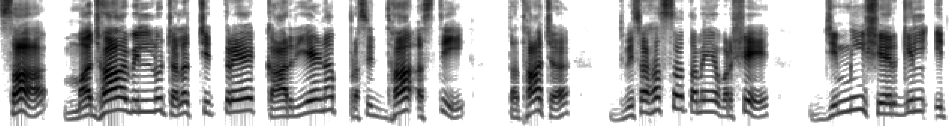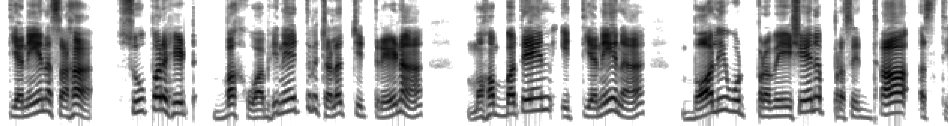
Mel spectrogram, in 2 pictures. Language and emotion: Sanskrit, neutral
